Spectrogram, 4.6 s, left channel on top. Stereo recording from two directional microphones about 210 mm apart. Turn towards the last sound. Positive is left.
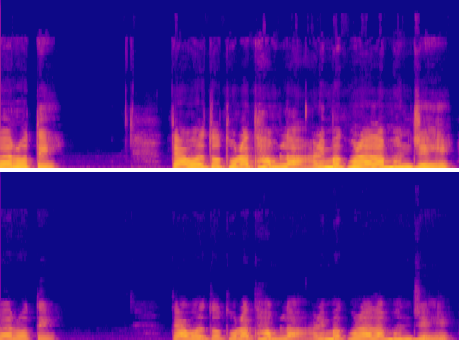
turn(degrees=40)  # may be behind; listen again after turning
